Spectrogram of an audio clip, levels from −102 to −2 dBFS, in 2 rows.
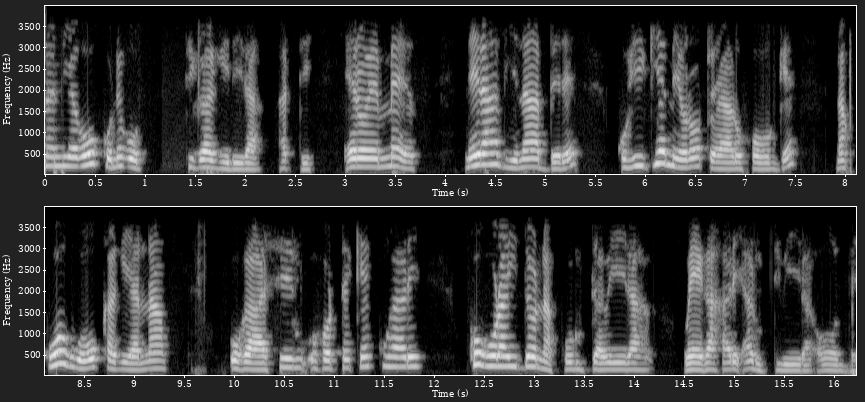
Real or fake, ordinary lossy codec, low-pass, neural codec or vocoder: real; none; 3.6 kHz; none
